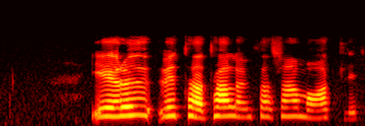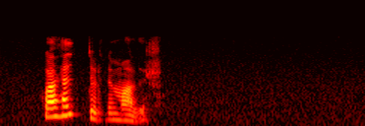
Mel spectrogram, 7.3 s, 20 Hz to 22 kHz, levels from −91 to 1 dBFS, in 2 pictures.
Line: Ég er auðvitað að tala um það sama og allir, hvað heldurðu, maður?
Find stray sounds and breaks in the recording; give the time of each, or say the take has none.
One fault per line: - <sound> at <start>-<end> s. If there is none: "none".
none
